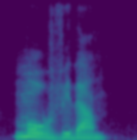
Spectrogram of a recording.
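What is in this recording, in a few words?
"mòvida", female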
